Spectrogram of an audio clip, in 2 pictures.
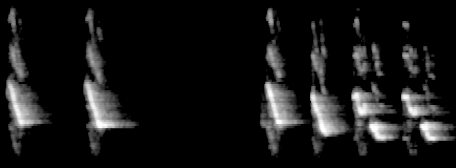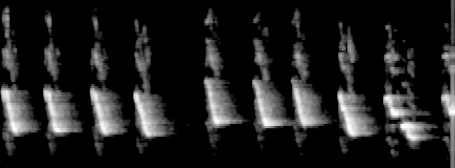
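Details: Saffron finch singing a lot: two opening chirps, a pause, then a fast series of high, downward-sweeping chirped notes, some doubled, repeated about every third of a second with no other sounds.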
